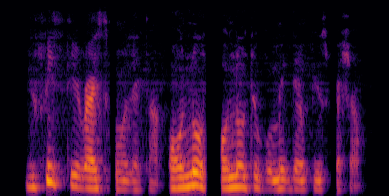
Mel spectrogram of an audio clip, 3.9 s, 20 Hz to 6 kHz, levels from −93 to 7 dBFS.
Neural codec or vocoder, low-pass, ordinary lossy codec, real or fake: none; 5.4 kHz; none; real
